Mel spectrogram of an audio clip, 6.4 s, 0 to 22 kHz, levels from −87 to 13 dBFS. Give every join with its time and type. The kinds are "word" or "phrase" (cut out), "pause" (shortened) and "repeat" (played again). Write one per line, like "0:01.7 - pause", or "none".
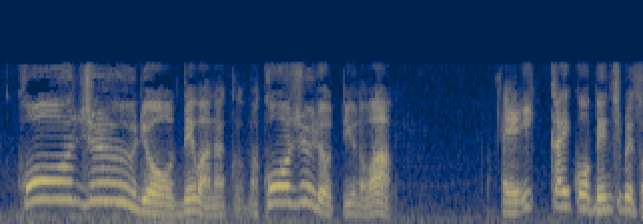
none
